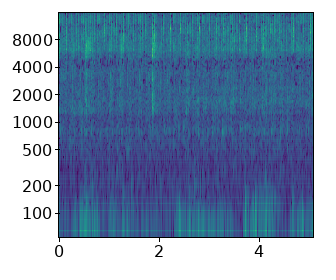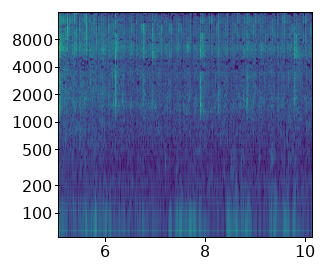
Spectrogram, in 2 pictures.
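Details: 1998 Mercedes Sprinter 208D diesel idling with a rough low rumble and sharp, irregular knocks about once a second; engine knock.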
